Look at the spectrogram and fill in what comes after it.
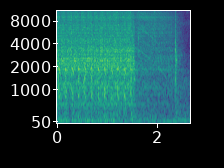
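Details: Subaru no-start: about a second and a half of quick, even cranking with no catch after a new value was burned in. Fuel pressure is present but dropping slightly; spark plugs are to be swapped next as the suspected fix.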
